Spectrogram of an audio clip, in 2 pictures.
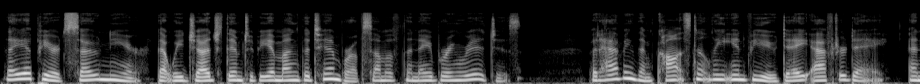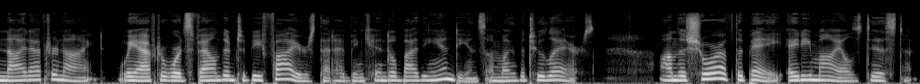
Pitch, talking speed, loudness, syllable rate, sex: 190 Hz, 190 wpm, -16 LUFS, 5.0 syllables/s, female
